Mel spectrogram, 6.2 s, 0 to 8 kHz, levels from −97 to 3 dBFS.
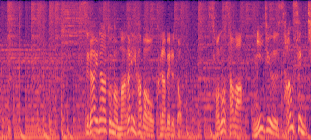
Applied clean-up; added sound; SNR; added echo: none; none; none; none.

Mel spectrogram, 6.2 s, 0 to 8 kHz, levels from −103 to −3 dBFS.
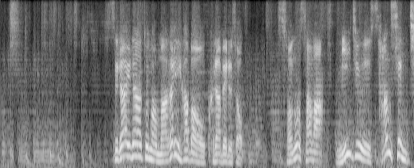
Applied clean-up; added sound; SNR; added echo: neural separator model SepFormer DNS4.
